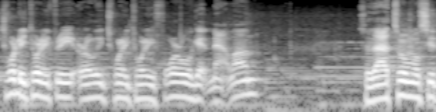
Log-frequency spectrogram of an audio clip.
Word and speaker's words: Natlan: the captain's going to natlan and it's called natalon not Matlin which is what how I've been hearing it pronounced all right so the eel Capitano is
